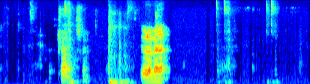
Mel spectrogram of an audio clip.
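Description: A person's voice over a video call: two short voiced sounds about one and two seconds in, too brief to be words, then a few faint clicks near the end.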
